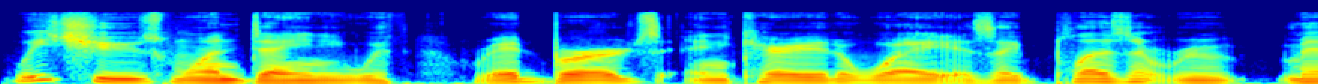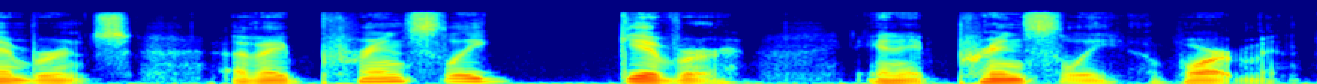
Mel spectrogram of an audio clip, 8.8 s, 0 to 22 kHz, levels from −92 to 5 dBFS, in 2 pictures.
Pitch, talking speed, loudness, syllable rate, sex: 115 Hz, 155 wpm, -20 LUFS, 5.6 syllables/s, male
